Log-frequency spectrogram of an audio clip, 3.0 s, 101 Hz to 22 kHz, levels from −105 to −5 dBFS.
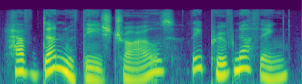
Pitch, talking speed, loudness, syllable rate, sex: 200 Hz, 160 wpm, -17 LUFS, 4.5 syllables/s, female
